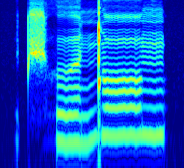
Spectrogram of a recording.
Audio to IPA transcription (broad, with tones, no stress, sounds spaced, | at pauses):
t͡ʃʰ ʊ˧ ə̯ ŋ͡ǃ ɔ˥ ŋ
